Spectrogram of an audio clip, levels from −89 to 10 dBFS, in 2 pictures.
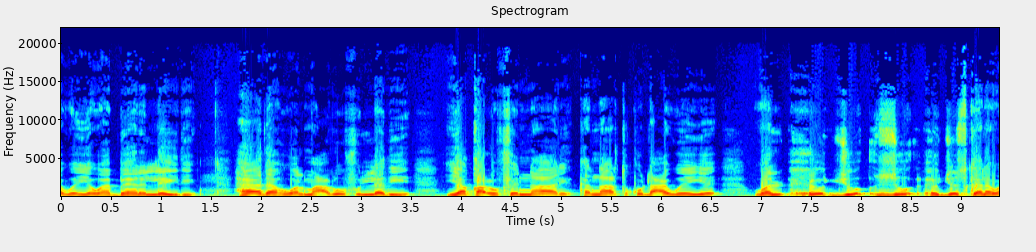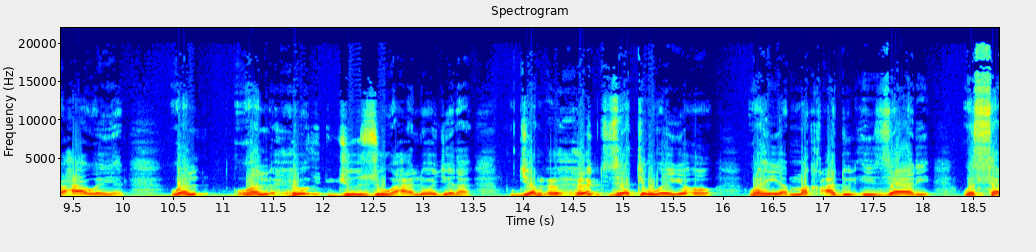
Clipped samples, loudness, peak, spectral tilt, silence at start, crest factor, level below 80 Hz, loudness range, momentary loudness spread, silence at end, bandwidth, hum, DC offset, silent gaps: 0.5%; -10 LUFS; 0 dBFS; -7 dB/octave; 0 s; 10 dB; -42 dBFS; 2 LU; 8 LU; 0 s; 16 kHz; none; under 0.1%; none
